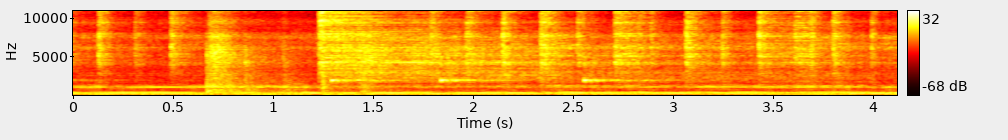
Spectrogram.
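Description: Drum and bass music played by a band with an acoustic drum kit: steady quick hi-hat strokes over sustained keyboard chords, with a louder drum hit about a second in.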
